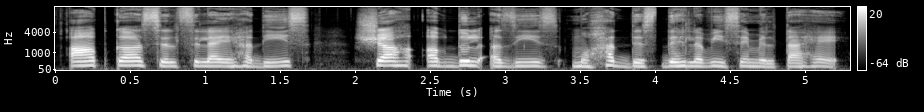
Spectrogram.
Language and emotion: Urdu, neutral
